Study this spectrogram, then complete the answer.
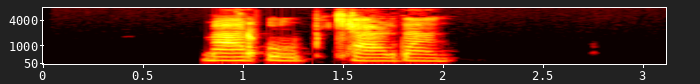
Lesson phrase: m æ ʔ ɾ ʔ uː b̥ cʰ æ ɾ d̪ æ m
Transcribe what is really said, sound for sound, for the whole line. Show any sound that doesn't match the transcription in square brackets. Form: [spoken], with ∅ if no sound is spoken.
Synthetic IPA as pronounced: m æ [∅] ɾ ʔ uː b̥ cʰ æ ɾ d̪ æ [n]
